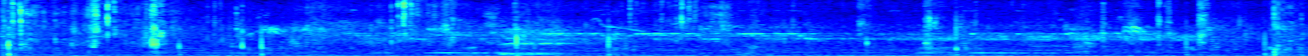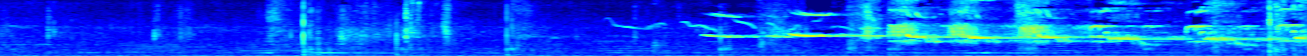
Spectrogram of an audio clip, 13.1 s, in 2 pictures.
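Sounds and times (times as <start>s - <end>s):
bird singing high chirps: 9.6s - 13.0s.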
